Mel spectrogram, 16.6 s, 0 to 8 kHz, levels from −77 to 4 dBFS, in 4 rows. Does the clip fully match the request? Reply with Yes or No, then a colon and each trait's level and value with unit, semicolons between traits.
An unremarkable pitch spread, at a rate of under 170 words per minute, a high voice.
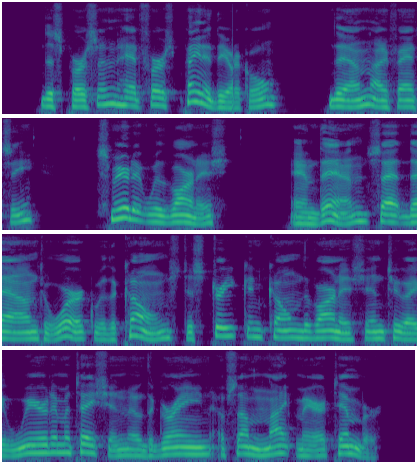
No: average, 4.1 semitones; average, 145 wpm; medium, 140 Hz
